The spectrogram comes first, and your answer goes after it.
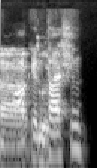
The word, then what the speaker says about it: Auchentoshan: I had You mean Auchentoshan? Boonahaven, which I'm probably pronouncing wrong, but yeah.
